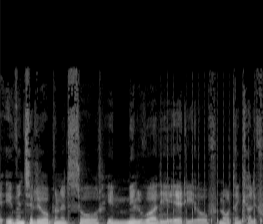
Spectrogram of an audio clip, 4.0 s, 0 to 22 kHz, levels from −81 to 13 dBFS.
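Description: From about 2.41 s to 3.92 s there's a train of clicks, around fifteen evenly spaced ticks at roughly 10.7 per second, poking a few dB above the speech. Same-shaped pulses at that steady rate likely come from nearby equipment interference or a faulty connection or power supply.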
